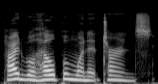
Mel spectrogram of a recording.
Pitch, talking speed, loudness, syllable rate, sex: 205 Hz, 265 wpm, -16 LUFS, 4.9 syllables/s, female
